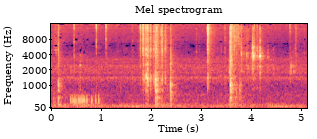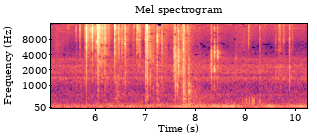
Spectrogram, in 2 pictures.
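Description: A metal blade carves and shaves chunks off a solid oval Penaten bar soap, mauve outside and white inside, held in the hand. Bursts of bright, crisp scraping and crumbly crackling come in irregular clusters over a quiet low hum, with short sharp snaps that die away almost instantly.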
